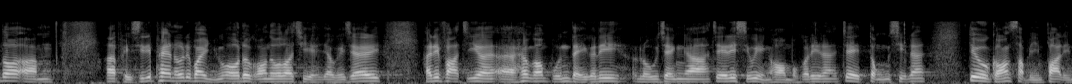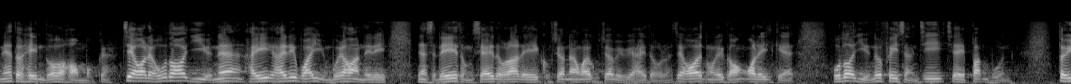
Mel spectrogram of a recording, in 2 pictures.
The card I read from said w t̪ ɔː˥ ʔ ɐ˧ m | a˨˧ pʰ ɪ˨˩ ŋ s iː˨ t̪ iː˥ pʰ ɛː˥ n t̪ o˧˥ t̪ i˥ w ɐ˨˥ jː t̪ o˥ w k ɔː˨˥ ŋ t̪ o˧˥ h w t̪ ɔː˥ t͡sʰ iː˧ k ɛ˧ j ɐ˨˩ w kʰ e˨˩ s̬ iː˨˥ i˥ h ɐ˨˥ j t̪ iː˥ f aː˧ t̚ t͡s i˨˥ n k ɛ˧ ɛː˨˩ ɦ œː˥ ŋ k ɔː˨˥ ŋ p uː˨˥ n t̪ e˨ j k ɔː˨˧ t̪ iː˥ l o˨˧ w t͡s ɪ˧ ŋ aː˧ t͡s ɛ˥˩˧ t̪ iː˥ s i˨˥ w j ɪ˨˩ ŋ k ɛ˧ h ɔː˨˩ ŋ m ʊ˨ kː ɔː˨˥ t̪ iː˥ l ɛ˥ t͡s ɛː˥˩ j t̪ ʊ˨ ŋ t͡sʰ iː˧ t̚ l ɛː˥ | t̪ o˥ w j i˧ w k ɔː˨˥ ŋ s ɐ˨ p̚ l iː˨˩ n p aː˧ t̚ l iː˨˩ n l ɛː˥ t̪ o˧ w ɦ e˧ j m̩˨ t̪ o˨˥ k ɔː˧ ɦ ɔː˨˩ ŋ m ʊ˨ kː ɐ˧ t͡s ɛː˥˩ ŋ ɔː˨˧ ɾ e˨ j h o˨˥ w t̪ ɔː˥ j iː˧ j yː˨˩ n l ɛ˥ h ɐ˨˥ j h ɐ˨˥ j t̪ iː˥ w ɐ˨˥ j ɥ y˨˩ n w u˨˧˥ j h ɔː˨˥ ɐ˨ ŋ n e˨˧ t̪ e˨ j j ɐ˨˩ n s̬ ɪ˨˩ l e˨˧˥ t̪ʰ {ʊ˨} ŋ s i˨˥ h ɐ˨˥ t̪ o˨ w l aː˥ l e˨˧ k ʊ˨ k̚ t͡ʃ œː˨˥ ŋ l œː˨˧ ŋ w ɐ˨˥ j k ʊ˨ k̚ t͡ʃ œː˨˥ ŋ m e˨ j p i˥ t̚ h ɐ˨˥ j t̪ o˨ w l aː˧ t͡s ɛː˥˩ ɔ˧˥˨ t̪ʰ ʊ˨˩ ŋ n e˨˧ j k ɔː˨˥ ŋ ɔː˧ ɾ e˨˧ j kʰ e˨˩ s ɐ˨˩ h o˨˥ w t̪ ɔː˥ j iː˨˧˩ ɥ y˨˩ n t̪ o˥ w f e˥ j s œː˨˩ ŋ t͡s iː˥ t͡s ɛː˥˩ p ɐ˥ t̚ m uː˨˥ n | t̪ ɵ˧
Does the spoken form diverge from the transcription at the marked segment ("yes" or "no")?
no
